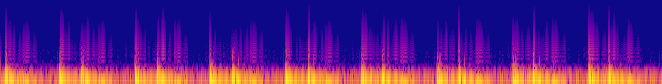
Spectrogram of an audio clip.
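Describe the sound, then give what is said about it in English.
A baby's steady heartbeat of paired, muffled thumps repeats at an even pace over a constant low whooshing hum. It sounds fairly loud, with no voices. “It's not just a heartbeat, it's your baby's heartbeat.”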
